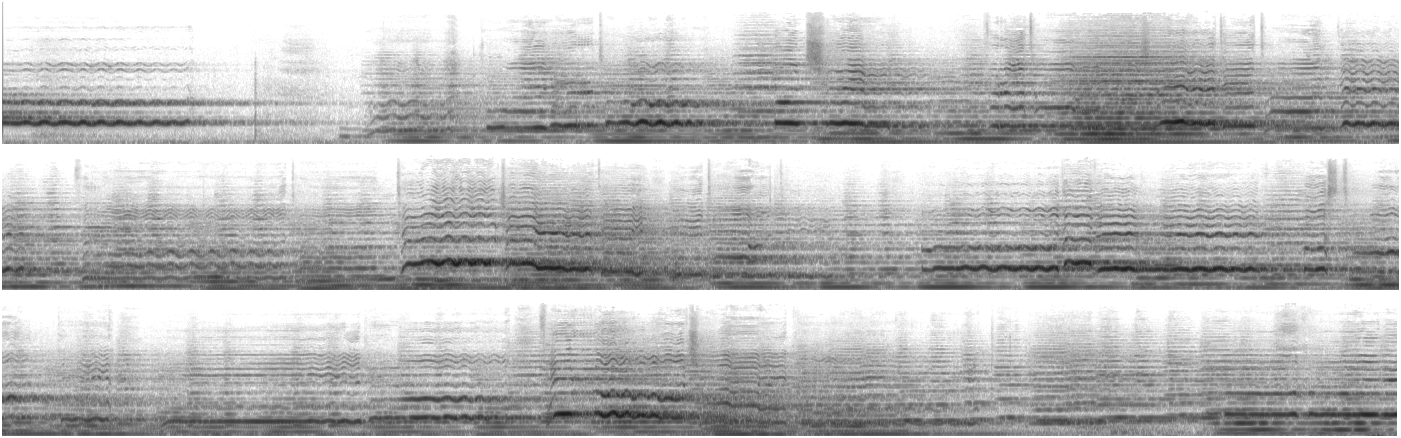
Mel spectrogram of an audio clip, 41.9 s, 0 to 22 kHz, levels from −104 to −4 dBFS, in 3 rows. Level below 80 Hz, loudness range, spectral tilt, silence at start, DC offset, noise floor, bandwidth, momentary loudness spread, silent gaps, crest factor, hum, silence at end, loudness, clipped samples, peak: -46 dBFS; 12 LU; -6.5 dB/octave; 0 s; under 0.1%; -62 dBFS; 9.4 kHz; 17 LU; none; 18 dB; none; 0 s; -29 LUFS; under 0.1%; -10 dBFS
